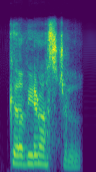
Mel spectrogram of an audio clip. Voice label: "curvirostral", Indian

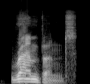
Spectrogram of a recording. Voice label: "rampant", British

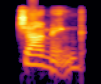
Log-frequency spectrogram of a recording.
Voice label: "charming", Indian

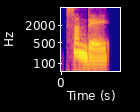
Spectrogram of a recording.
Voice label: "sundae", Indian

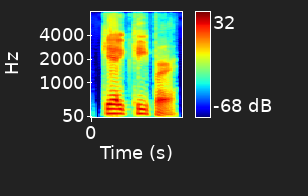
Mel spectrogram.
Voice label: "Gatekeeper", American

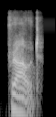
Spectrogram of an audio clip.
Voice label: "proud", Indian; Dictionary

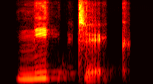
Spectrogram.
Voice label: "Nearctic", Indian

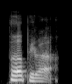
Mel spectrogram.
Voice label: "purpura", Indian; Dictionary

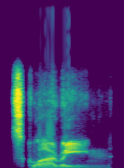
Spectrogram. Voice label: "squireen", British

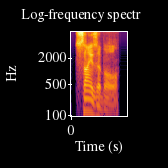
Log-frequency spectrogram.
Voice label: "sizable", British

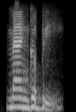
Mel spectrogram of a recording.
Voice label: "mangabey", Indian

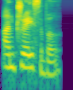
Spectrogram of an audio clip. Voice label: "untraceable", Indian

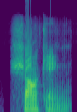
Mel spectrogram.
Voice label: "shocking", American

